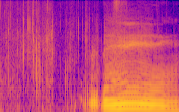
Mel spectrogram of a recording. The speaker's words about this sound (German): Und könnt ihr euch vorstellen, wie unglaublich saftig dieser Döner ist, in den ich jetzt gerade ganz nah am Mikrofon reinbeiße.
